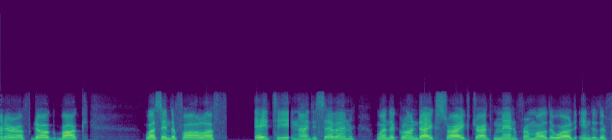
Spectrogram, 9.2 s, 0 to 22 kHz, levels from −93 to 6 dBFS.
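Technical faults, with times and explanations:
4.31 to 4.47 s, lost AMR speech frames: the sound briefly smears and sags, then picks back up a little weak and rough. About 40 ms of coded speech, consistent with two consecutive 20 ms frames, failed to arrive intact, so the AMR wideband decoder repeated the last good pitch and vocal tract settings while ramping the gain down. Wideband concealment fades quickly, hence the short dip, heard against otherwise clear HD Voice coding.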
